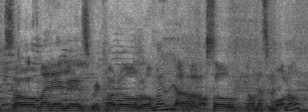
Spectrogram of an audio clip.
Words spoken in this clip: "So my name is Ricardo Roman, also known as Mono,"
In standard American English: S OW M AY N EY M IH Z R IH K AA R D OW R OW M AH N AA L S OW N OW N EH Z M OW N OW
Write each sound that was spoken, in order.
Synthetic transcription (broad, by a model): S OW M AY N EY M IH Z R IH K AA R D OW R OW M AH N AA L S OW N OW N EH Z M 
